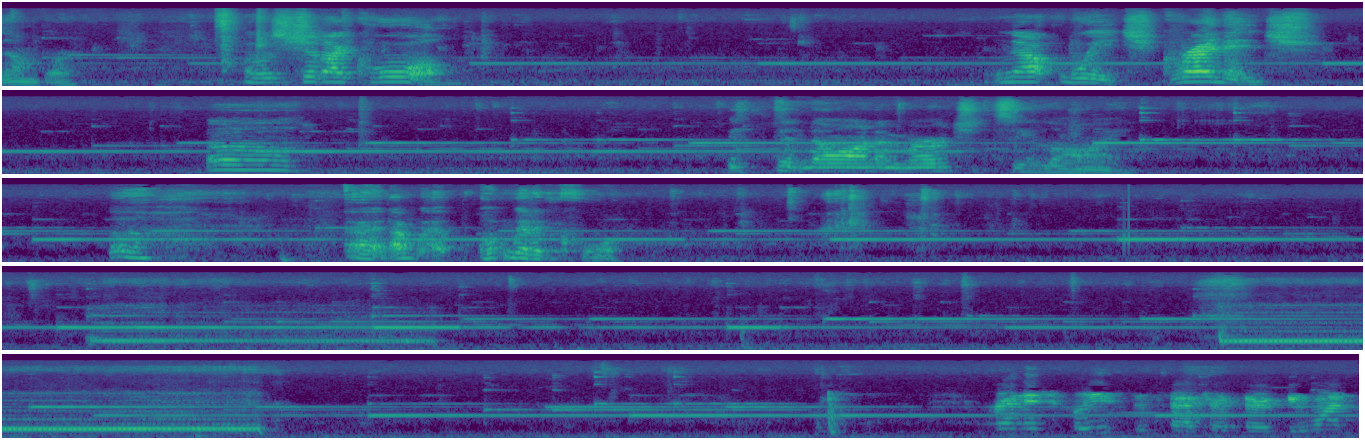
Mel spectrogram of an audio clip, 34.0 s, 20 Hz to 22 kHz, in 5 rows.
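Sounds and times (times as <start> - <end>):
faint chiming music: 0.0 - 34.0
telephone ringback tone: 20.8 - 22.7, 26.4 - 28.6.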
